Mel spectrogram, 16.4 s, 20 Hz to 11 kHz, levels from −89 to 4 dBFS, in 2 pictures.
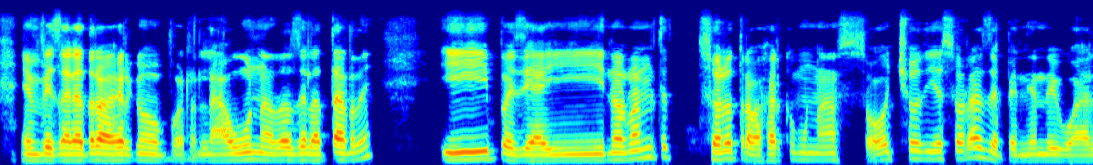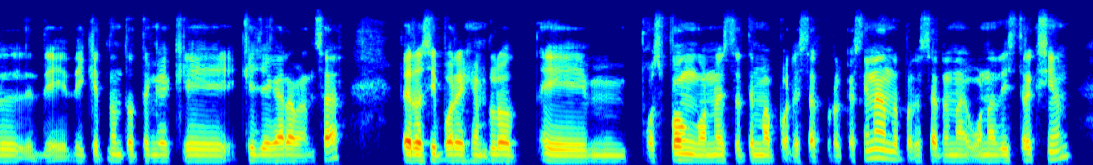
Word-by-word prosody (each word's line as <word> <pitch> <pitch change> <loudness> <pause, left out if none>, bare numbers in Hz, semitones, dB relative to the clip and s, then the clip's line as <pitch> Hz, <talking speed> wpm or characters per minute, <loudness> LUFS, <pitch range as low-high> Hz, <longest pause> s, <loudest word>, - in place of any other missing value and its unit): Empezaré 125 0 +5
a - - +8
trabajar 125 -2 +7
como 125 -3 -2
por - - -8
la 120 0 0
1 135 +1 +1
o - - -3
2, 125 0 +2
de 135 - +1
la 125 -1 +3
tarde 135 +8 +3 0.5
y 290 +1 +6
pues, 125 -2 0
de 120 0 +4
ahí 125 +2 +1
normalmente 160 +8 +1 0.2
suelo 150 +2 +3
trabajar 125 -3 +1
como 140 -1 -11
unas 135 0 -7
8 150 +2 -2
o - - -1
10, 150 0 -4
horas, 175 +3 +1
dependiendo 120 -1 -4
igual 115 -1 -5
de 70 0 -7
de - - -8
qué - - -6
tanto 120 0 -7
tenga 115 -1 -6
que 115 0 -6
que 125 - -7
llegar 115 0 0
a - - +4
avanzar. 110 -1 -2 0.4
Pero, 120 - +7
si 125 - -1
por 120 0 +2
ejemplo, 115 0 -2
em, 110 -2 -3
pospongo, 120 0 +1
¿no?, 115 - -2
este, 115 +1 -6
tema 115 0 -3
por - - -8
estar - - -6
procrastinando, 165 -3 -2
por - - -9
estar - - -5
en 115 0 -6
alguna 115 +1 -5
distracción, 130 - -5
125 Hz, 200 wpm, -24 LUFS, 115-135 Hz, 0.5 s, a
